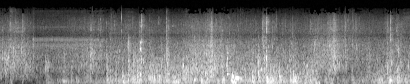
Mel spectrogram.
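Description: Shallow pond water sloshing and lapping, with small irregular splashes as a dog and a person wade in it.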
